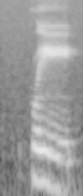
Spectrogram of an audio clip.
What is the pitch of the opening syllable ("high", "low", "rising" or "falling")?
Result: falling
